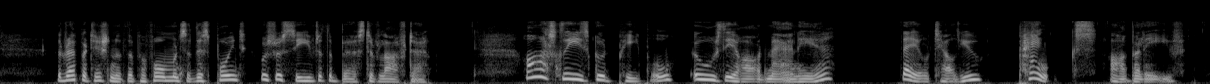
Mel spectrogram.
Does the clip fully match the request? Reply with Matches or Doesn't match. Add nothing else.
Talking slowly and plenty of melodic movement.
Doesn't match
